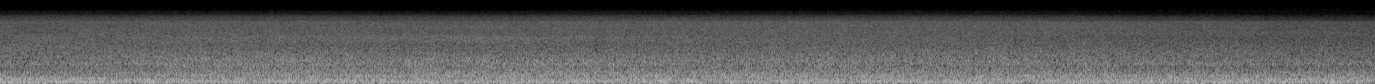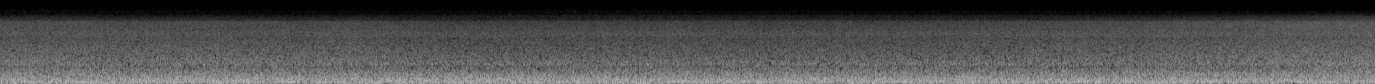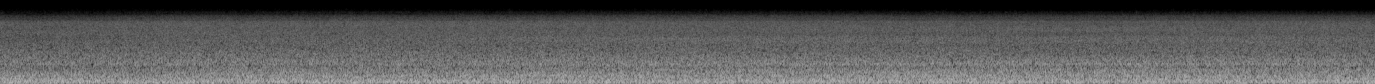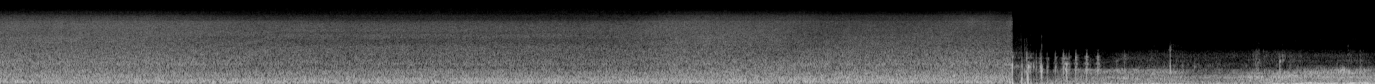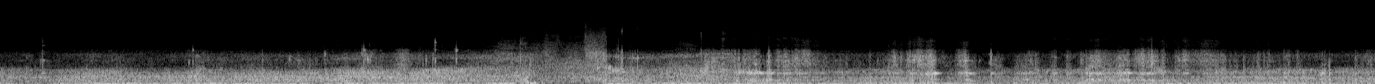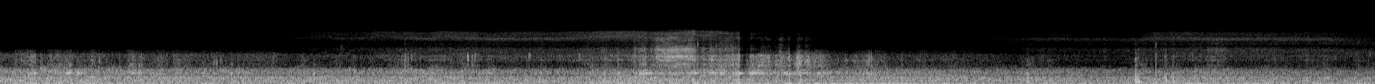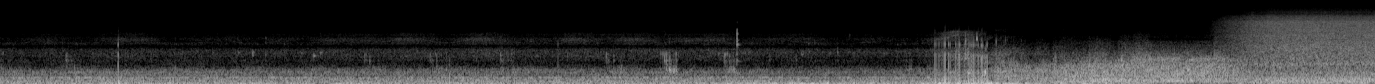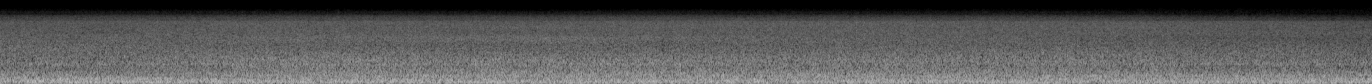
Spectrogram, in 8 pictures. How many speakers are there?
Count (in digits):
0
